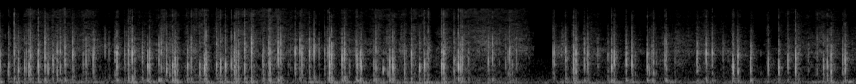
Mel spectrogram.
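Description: Fingertips and nails tap and scratch quickly across the glossy laminated cardboard cover of a large hardcover children's encyclopedia lying flat. A rapid stream of short, dry, crisp clicks is mixed with brief scratchy rasps, bright in tone with little low end. There is a short pause partway through before the tapping resumes.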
